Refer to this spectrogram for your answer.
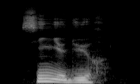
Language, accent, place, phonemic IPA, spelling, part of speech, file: French, France, Lyon, /siɲ dyʁ/, signe dur, noun, LL-Q150 (fra)-signe dur.wav
- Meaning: hard sign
